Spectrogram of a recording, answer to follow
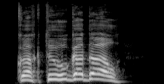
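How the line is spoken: Exclamation. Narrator (Russian): воскликнула она

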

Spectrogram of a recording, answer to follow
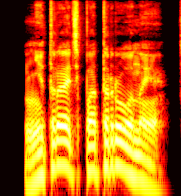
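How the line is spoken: Growled through teeth, breathless. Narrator (Russian): сквозь зубы прорычал Том, который всеми силами старался не сбить дыхание

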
